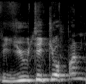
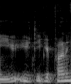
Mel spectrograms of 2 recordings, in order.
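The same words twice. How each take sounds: First: High, very loud incredulous question; hammed-up indignant comeback; loud retort. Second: Said in the usual way. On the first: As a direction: throw the challenge back sharply. Challenge thrown back loudly.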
